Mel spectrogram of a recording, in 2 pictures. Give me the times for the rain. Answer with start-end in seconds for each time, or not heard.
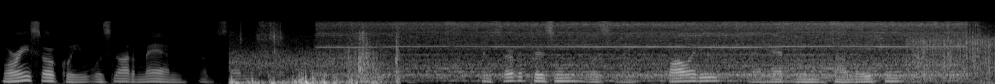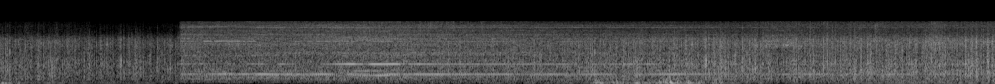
9.1-19.8.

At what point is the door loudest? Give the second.
3 s.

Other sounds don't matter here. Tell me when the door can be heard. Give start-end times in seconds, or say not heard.
2.2-4.0, 9.4-10.0, 15.8-17.2.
